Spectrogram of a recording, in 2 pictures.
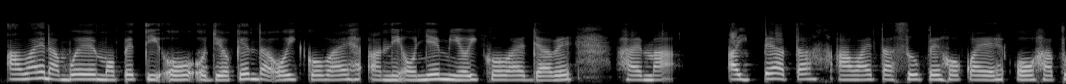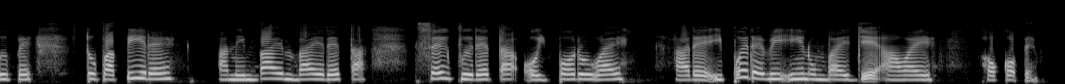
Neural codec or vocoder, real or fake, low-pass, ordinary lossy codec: none; real; 7.2 kHz; AAC, 64 kbps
